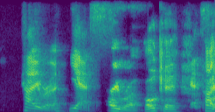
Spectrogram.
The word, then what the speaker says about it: Kyra: Do you say Kyra? Kyra, yes. Kyra, okay. Yes, Hi, I always say Tyra with a K, right?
